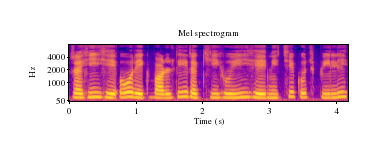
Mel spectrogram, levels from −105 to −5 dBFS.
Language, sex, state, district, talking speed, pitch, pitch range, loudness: Hindi, female, Madhya Pradesh, Bhopal, 155 wpm, 215 Hz, 205-235 Hz, -17 LUFS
